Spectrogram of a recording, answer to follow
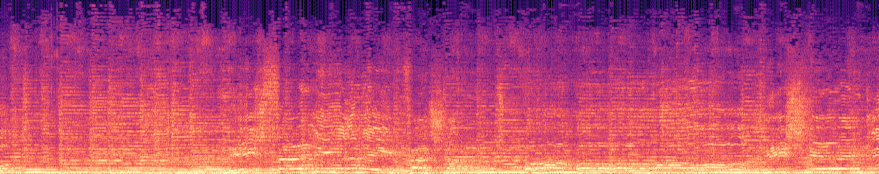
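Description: A man singing with his own strummed twelve-string acoustic guitar; the guitar carries on alone at first, and the sung melody comes in about three seconds in.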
